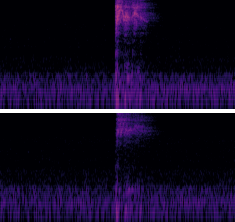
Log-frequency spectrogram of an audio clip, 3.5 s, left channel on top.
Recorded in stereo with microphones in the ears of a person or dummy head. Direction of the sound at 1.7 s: 70° left (ahead or behind).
